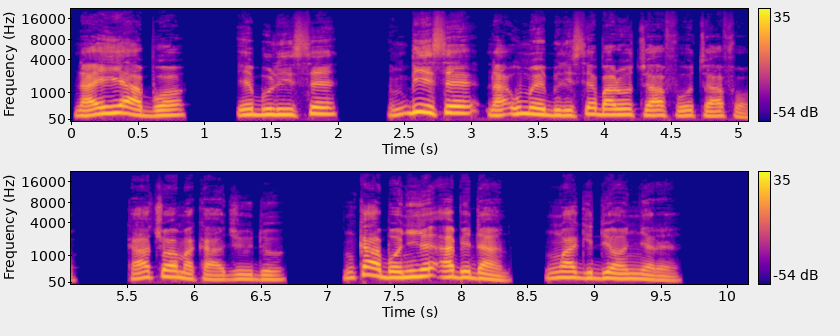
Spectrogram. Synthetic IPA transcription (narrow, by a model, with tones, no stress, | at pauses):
na˨i˦ɦi˦a˨bʊ˨ɔ˦ | e˨bu˨li˨se˦ | ŋ͡m̩˨k͡pi˦i˦se˦na˨u˦m˨e˨bu˨ɾi˨se˦ɡ͡ba˨ɾo˦tu˨a˦fɔ˨o˦tu˨a˦fɔ̰˨ | ka˨a˦t͡ʃʊ˦ɔ˦ma˨ka˨a˨d͡ʒu˦u˦do˦ | ŋ̩˨ka˦a˨bo˨ɲi˦ɲe˦ʔa˦bi˦da˨n̩˨˦ | ŋʷa˦ɡɪ˦di˦ɔ˨n̩˦ɲe˨ɾḛ˨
